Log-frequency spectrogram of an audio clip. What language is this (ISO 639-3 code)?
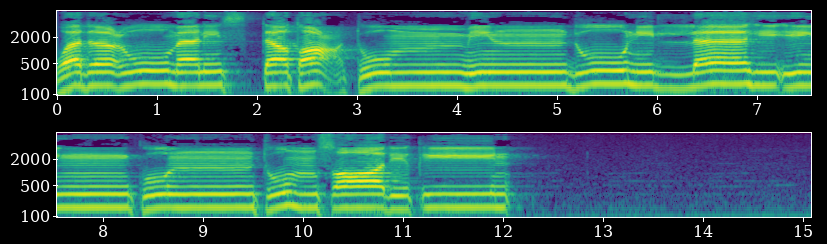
ara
